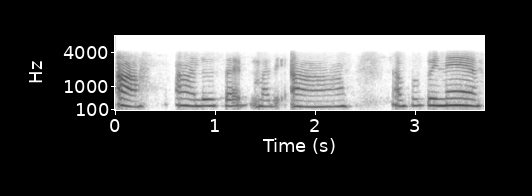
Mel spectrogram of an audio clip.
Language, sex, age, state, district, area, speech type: Malayalam, female, 30-45, Kerala, Thiruvananthapuram, rural, conversation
